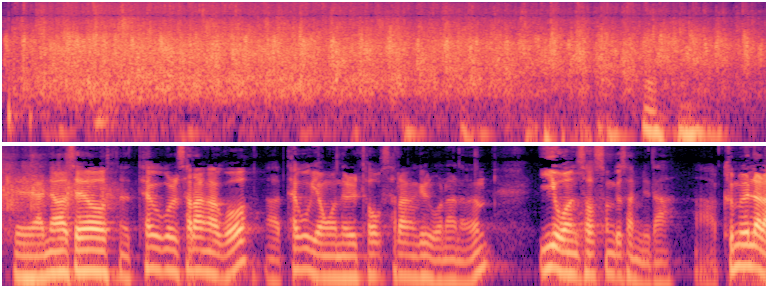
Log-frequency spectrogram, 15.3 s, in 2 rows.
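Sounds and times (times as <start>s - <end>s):
audience applause: 0.0s - 8.8s
speech: 7.8s - 15.2s.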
